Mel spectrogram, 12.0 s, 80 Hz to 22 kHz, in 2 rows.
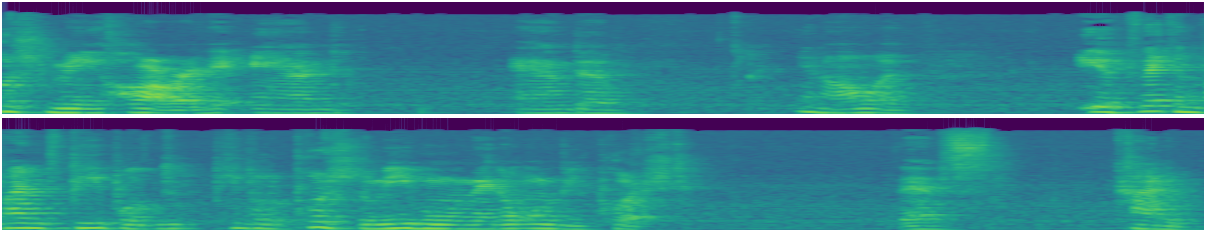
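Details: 36-year-old man with cerebral palsy, born two months premature, self-described as very high functioning; dysarthria (cerebral palsy).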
